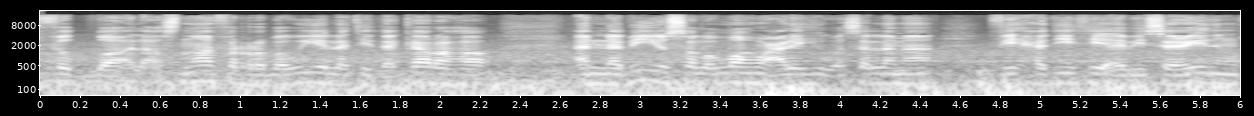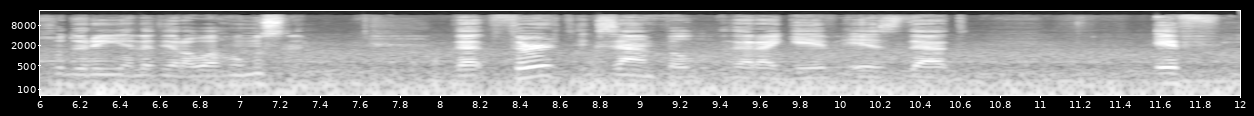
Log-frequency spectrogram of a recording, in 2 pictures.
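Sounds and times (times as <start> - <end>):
man speaking: 0.0 - 7.4, 8.0 - 10.6, 11.6 - 12.0
car cabin rumble: 0.0 - 12.0.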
